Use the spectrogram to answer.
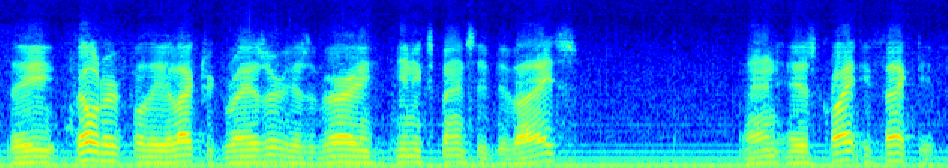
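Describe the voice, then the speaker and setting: Man explaining tech stuff on a 1950s tv broadcast, lowish voice, slight hiss behind. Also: a bit bright, low-quality recording. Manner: measured, plain technical explaining. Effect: 1950s TV broadcast sound. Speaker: electrical engineer demonstrating TV interference. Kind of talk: explanatory on-air demonstration.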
